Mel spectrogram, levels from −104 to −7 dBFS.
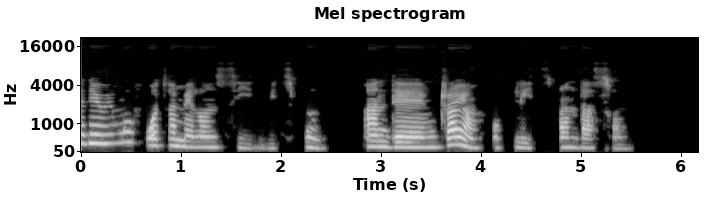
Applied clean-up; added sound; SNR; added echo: none; none; none; none.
